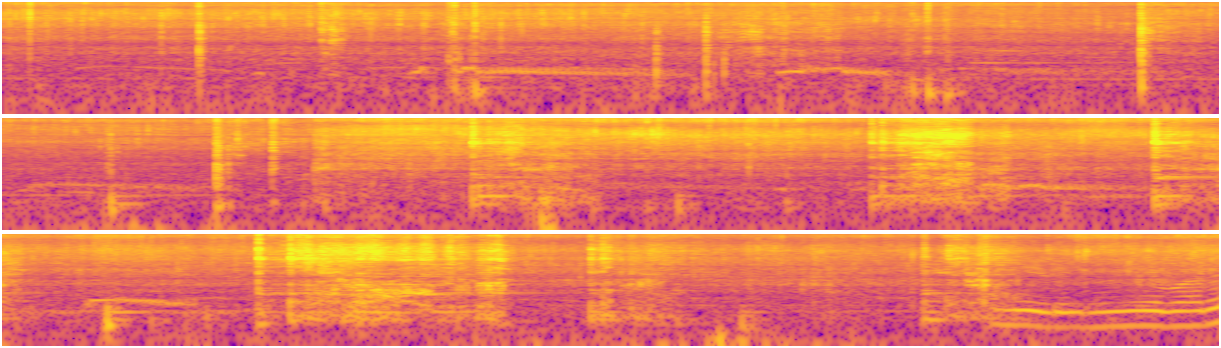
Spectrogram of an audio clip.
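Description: Potatoes tumble into a pan of fried spices for a snakehead fish curry and get stirred, giving scraping spoon strokes and soft intermittent sizzling up close, with a few louder clanks near the end.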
